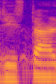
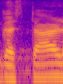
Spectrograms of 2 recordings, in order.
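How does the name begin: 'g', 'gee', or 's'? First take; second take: gee; g. First: It begins with the letter name gee. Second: It begins with a short g sound before s. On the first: "हम सब गलत बोलते हैं" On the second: "हम सब गलत बोलते हैं"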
